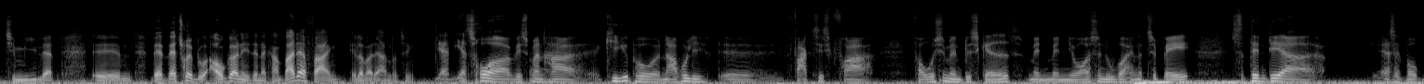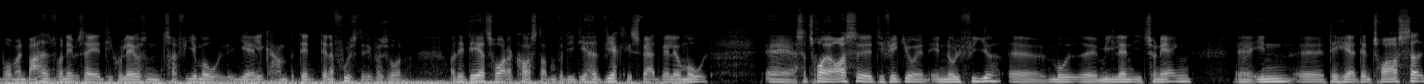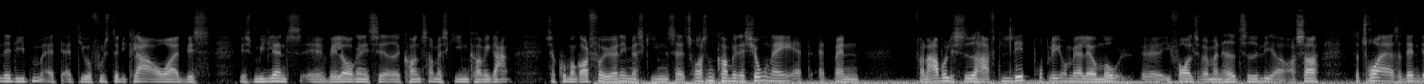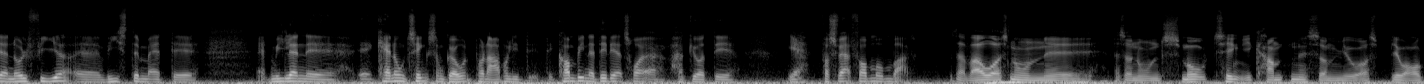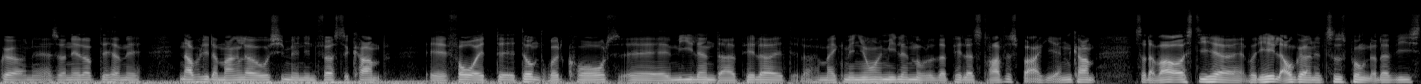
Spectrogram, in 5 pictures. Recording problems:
low rumble; faint; until 21 s and from 34 s to 1:07; 20 dB below the speech

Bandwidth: 14.5 kHz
